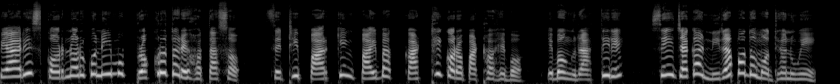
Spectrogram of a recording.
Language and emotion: Odia, angry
